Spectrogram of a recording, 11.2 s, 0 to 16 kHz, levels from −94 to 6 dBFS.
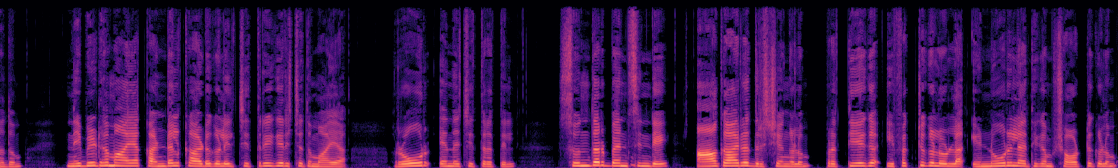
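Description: No technical faults are audible anywhere in this speech recording.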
